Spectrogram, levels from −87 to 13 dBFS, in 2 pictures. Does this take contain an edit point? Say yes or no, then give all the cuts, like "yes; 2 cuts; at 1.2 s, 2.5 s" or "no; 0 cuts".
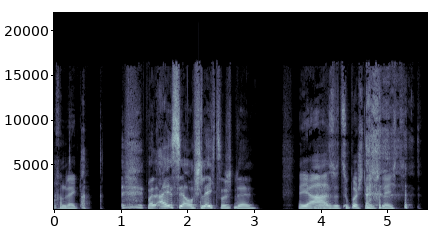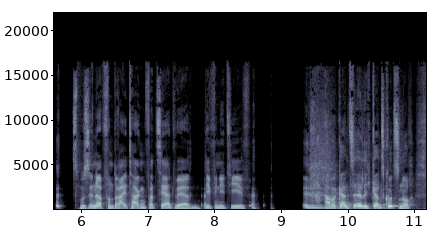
yes; 1 cut; at 2.4 s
